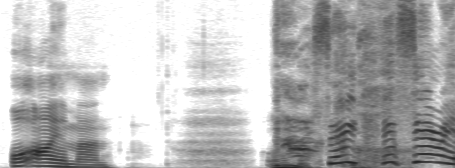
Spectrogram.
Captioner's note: Romesh gasping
